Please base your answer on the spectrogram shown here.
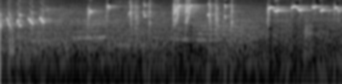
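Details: Ruby-cheeked sunbird, used as a lure to prompt other sunbirds to sing, sings a fast, very high run of thin chirps, sharp notes and a closing trill, packed with varied phrases.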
